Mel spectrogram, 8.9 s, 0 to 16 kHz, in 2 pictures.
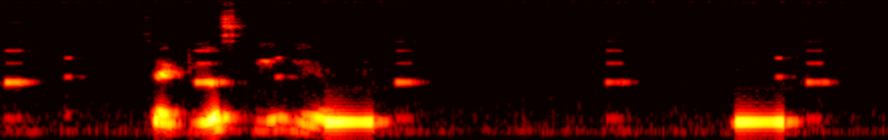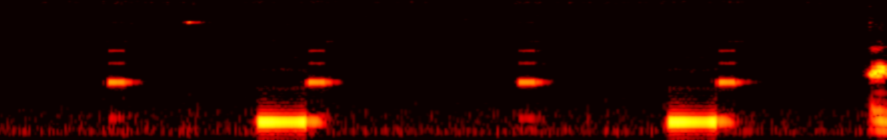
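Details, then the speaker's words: Repeating electronic alarm tones about every two seconds, with faint higher beeps between, from a Philips IntelliVue MX430 patient monitor running in demo mode; patient monitor alarm. "this is the alarm sound you can set the volume of your alarm from here"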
